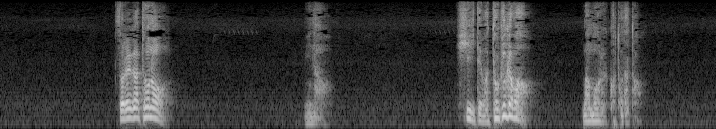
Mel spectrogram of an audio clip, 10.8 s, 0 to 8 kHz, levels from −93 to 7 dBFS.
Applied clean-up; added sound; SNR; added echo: none; none; none; none.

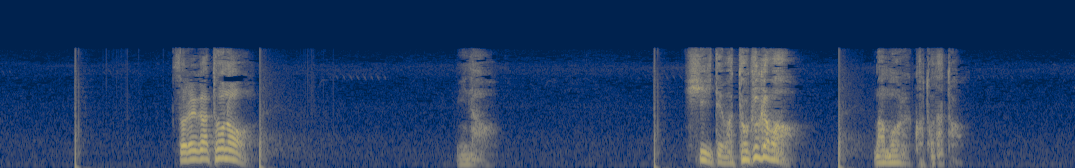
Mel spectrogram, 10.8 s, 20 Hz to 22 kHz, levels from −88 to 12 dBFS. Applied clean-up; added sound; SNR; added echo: none; Fireworks; 18 dB; none.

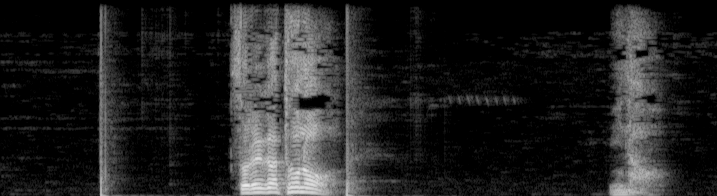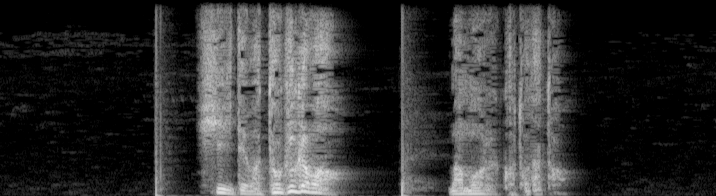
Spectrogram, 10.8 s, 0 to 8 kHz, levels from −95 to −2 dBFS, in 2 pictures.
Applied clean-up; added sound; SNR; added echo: classical method log-MMSE.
